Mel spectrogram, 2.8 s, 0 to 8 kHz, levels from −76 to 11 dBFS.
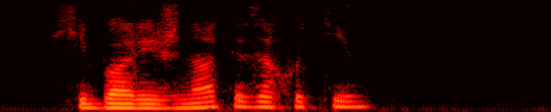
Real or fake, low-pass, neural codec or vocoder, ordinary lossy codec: real; 7.2 kHz; none; AAC, 32 kbps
